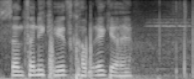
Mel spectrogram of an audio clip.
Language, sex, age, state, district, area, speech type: Urdu, male, 18-30, Delhi, East Delhi, urban, read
